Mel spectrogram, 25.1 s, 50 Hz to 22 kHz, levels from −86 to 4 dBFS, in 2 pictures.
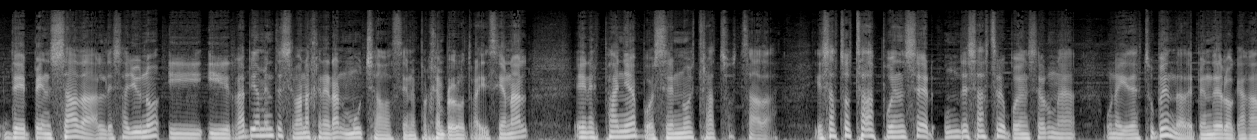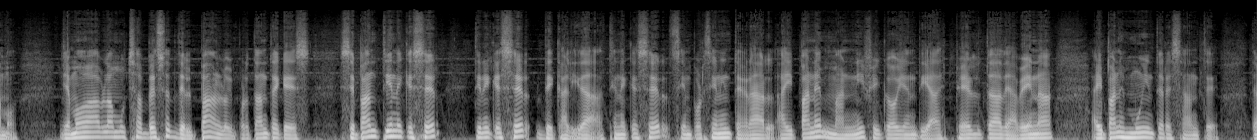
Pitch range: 110-135 Hz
